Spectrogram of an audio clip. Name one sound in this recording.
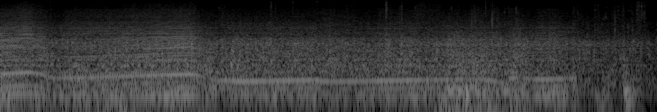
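A car engine hums steadily as a car drives over grass.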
